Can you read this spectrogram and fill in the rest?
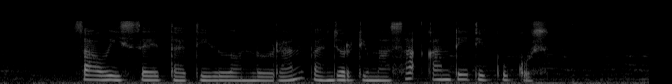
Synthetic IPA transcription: sawised̪̥a̤d̪̥i̤lɔnd̪oɾanb̥ä̤ɲd͡ʒʊrd̪̥i̤masaʔkanʈid̪̥i̤kukʊs

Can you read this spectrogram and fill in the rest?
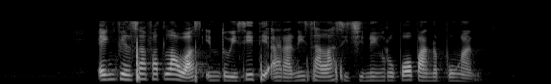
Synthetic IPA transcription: ʔɪŋfilsafat̪lawasint̪uisid̪̥i̤ʔaɾanisalahsi̤d̥ʒ̥i̤nɪŋrupɔpanəpuŋan

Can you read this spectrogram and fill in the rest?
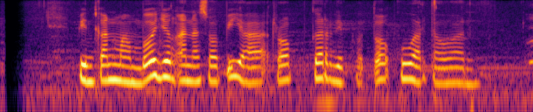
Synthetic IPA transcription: pinkanmambɔd͡ʒɨŋʔanasopiarɔp̚kərdipɔt̪ɔkuwart̪awan

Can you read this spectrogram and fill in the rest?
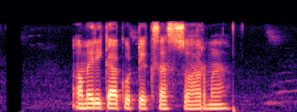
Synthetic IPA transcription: ʌ̰meɾikakoʈeksasːʌɦʌrma

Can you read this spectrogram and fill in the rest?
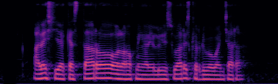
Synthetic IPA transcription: ʔalɛsiakɛst̪aɾoːlɔɦɔk̚niŋaliluiswaɾɪskərduawaɲt͡ʃaɾa

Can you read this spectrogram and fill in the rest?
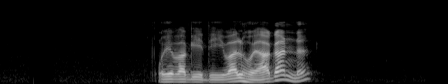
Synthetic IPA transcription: ojəʋaɡeːd̪eːʋalɦojaːɡanːə

